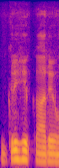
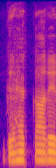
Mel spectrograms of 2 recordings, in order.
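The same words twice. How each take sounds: First: The first word has an 'ri' sound after g. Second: The first word has no 'ri' sound after g. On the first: The speaker calls it right. "ग के नीचे री ऋषि वाला आता है" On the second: The speaker calls it wrong. "गृह कार्य नहीं होता है"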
